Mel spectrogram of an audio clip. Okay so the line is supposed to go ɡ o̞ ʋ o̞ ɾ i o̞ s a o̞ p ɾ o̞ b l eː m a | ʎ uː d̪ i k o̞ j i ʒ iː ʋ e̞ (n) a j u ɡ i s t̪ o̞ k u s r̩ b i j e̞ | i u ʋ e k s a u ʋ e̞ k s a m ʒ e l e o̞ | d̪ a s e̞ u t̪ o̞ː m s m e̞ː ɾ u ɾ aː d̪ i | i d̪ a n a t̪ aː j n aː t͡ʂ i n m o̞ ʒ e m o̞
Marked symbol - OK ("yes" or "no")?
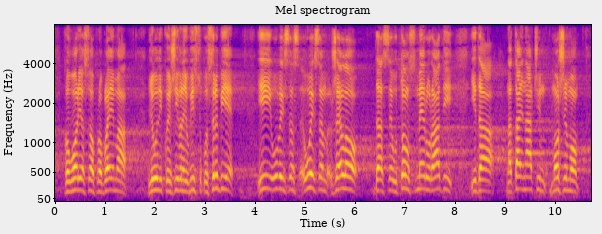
yes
